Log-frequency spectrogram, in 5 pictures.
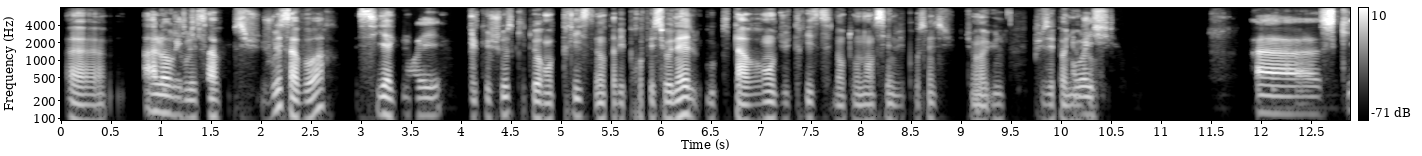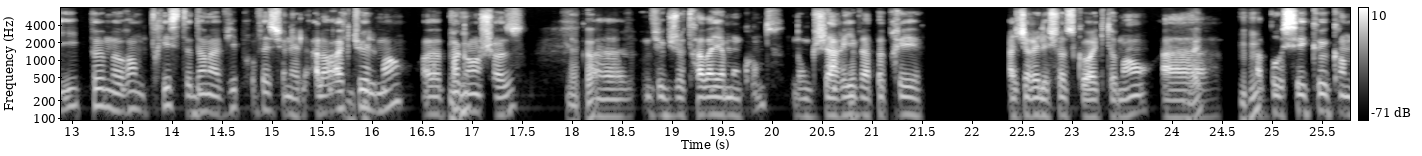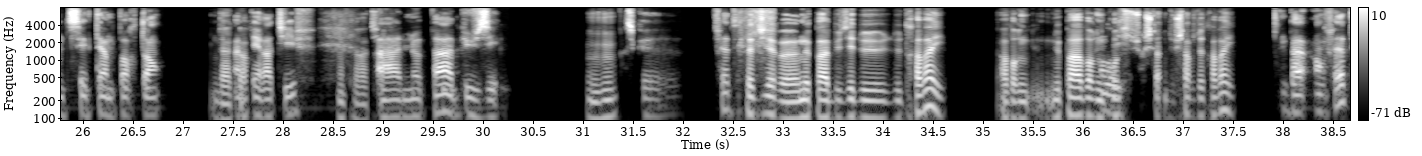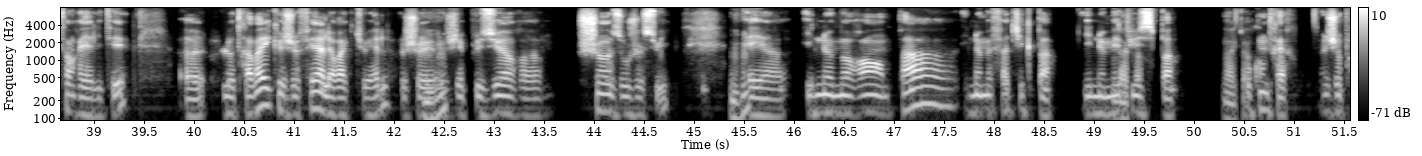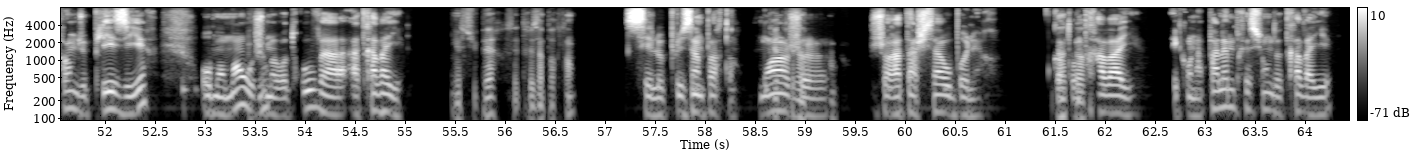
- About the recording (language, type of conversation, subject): French, unstructured, Qu’est-ce qui te rend triste dans ta vie professionnelle ?
- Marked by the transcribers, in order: stressed: "rendu"; tapping; other background noise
